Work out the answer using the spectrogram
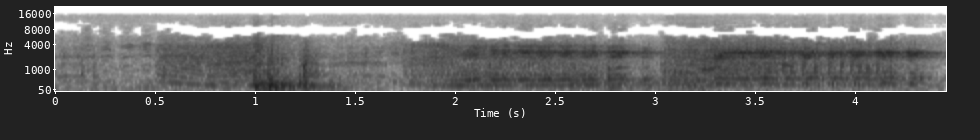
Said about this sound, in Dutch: Kijk, ik zal even de deur open doen. Moet jij even een blik naar binnen werpen? Er staan mijn schapen.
